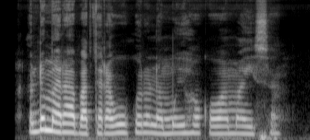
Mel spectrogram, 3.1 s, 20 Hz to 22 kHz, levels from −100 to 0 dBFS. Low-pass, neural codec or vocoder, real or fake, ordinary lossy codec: none; none; real; none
